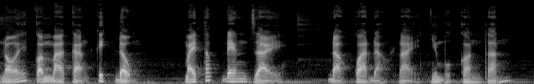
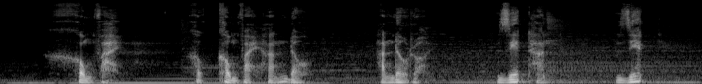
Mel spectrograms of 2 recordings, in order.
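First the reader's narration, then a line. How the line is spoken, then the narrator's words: Ghostly muttering. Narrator (Vietnamese): con ma da lướt qua bên mình lẩm bẩm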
